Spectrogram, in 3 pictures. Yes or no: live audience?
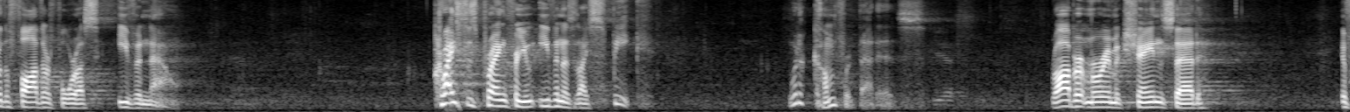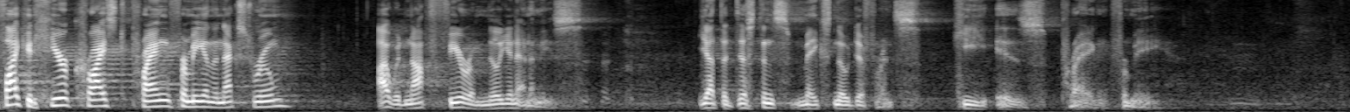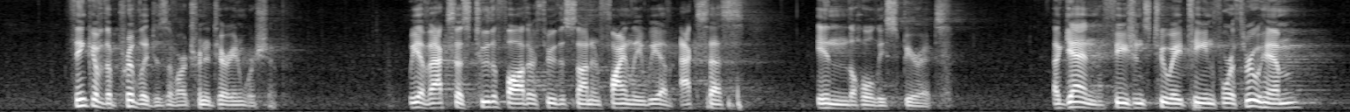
yes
